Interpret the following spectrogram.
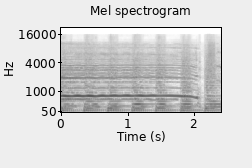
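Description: A woman singing one long, steady held note over a live band's accompaniment with a regular beat. The note stops right at the end.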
